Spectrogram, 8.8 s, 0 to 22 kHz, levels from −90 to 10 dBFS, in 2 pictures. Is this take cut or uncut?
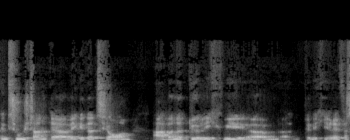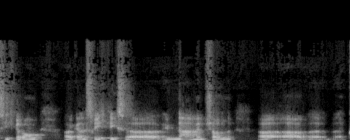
cut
